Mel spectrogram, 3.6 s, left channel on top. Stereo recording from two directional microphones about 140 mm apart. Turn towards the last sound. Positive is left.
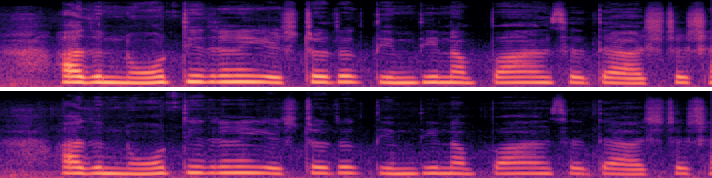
turn(degrees=25)  # may be behind; listen again after turning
